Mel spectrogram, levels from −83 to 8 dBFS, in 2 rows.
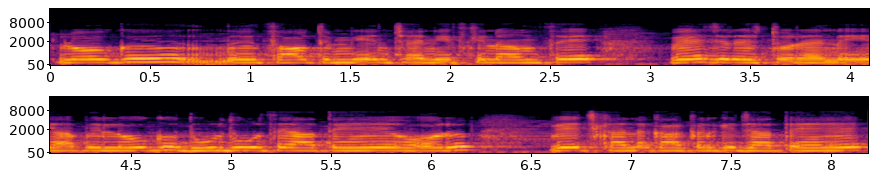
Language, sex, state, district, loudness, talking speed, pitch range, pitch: Hindi, female, Rajasthan, Jaipur, -11 LUFS, 160 wpm, 200-215 Hz, 210 Hz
